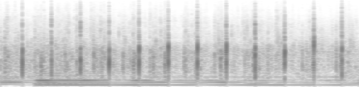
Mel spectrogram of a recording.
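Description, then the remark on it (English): A church audience claps in steady unison, sharp crisp claps landing on an even beat about three times a second, over a sustained low organ-like chord. “Come on, church, let's keep clapping all over this place.”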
